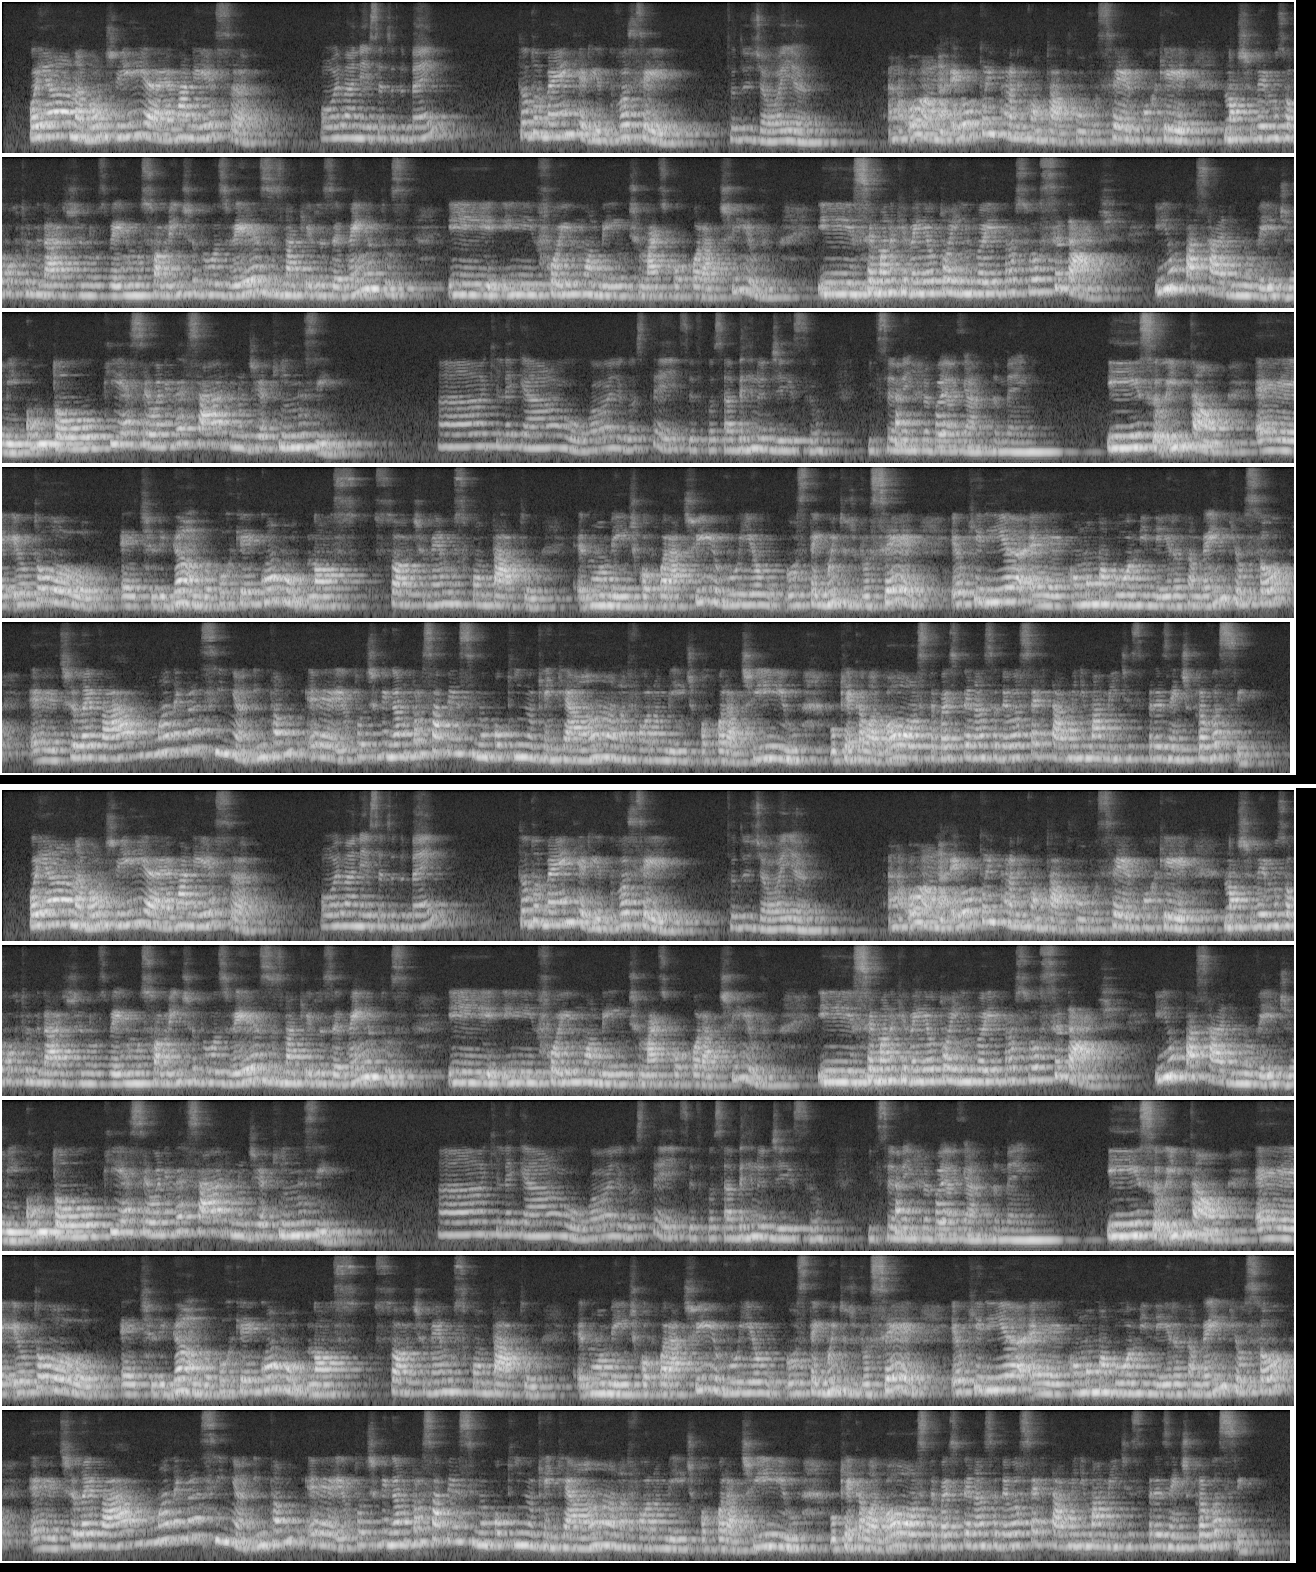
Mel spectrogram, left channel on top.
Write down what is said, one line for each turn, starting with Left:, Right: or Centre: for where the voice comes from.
Right: Oi, Ana, bom dia. É Vanessa.
Left: Oi, Vanessa, tudo bem?
Right: Tudo bem, querido? E você?
Left: Tudo jóia.
Right: Ah, Ô, Ana, eu estou entrando em contato com você porque nós tivemos a oportunidade de nos vermos somente duas vezes naqueles eventos e, e foi um ambiente mais corporativo. E semana que vem eu estou indo aí para sua cidade. E um passarinho verde me contou que é seu aniversário no dia 15.
Left: Ah, que legal. Olha, gostei que você ficou <laughs> sabendo disso e que você vem
Right: <laughs>
Left: para BH também.
Right: Isso, então, é, eu estou te ligando porque, como nós só tivemos contato é, no ambiente corporativo e eu gostei muito de você, eu queria, é, como uma boa mineira também, que eu sou, é, te levar uma lembrancinha. Então, é, eu estou te ligando para saber assim, um pouquinho quem que é a Ana, fora ambiente corporativo, o que é que ela gosta, com a esperança de eu acertar minimamente esse presente para você.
